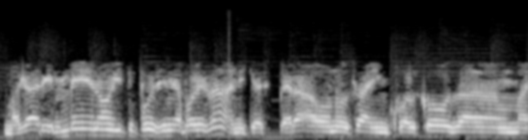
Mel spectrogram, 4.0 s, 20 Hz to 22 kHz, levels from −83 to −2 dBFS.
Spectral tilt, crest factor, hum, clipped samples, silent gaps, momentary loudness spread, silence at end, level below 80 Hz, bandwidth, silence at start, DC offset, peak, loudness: -7 dB/octave; 12 dB; none; under 0.1%; none; 3 LU; 0 s; -60 dBFS; 8 kHz; 0.05 s; under 0.1%; -4 dBFS; -15 LUFS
